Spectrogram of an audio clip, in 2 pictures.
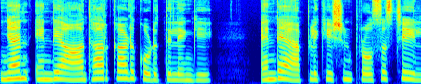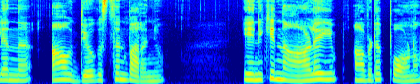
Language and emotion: Malayalam, sad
